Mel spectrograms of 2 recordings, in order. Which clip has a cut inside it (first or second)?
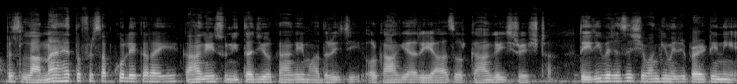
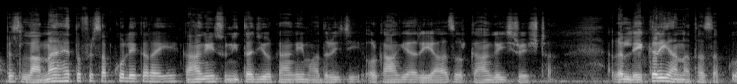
first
